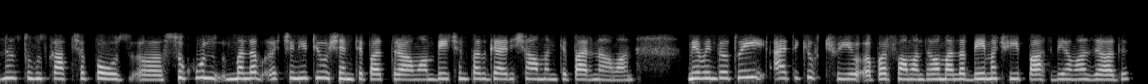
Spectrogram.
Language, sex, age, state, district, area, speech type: Kashmiri, female, 45-60, Jammu and Kashmir, Ganderbal, rural, conversation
